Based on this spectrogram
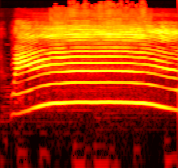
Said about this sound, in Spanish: ¿Cómo voy a jugar a Calama y no me ponen la sirena, po, pues, weón?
